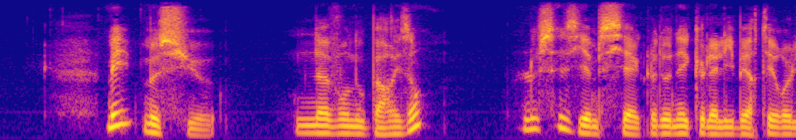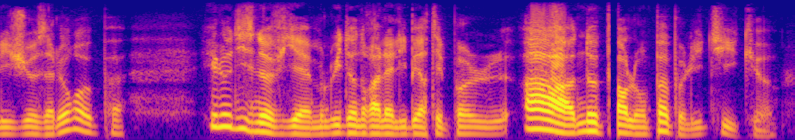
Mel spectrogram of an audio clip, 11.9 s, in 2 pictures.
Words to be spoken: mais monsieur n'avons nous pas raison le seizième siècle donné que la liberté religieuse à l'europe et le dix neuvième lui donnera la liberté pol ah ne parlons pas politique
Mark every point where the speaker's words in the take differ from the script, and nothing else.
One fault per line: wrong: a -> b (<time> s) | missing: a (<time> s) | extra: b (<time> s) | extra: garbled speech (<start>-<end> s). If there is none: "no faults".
no faults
